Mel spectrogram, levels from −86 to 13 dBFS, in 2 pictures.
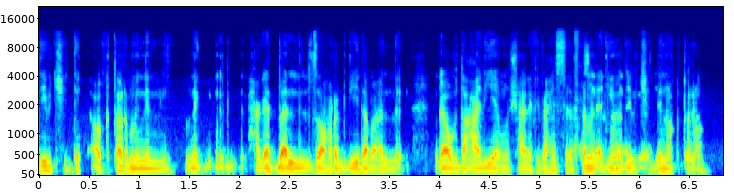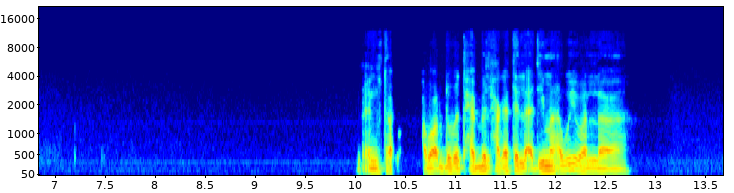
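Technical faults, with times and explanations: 6.42 to 6.66 s, echo leak: a faint second copy of the speech trails the original by about 269 ms, sitting somewhere around 10 dB below it. The likely cause is the far end running on a loudspeaker, with its echo canceller missing part of what the mic caught and sending that leftover back down the line to us.
10.49 to 10.65 s and 12.77 to 13.12 s, background gated by the echo canceller: the room tone sags by about 7 dB at its deepest, briefly the first time and for a bit under half a second the second time, then comes back. That's the canceller clamping the mic down while the loudspeaker was active and releasing it afterwards, which is why the ambience seems to duck and then pop back in.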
